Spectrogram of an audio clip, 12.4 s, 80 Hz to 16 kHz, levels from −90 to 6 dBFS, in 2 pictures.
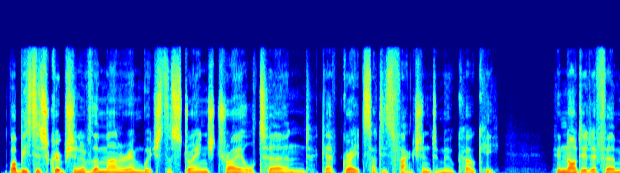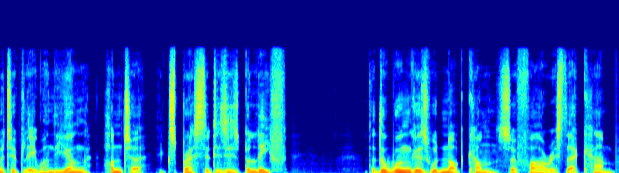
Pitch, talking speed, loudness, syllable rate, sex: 95 Hz, 190 wpm, -22 LUFS, 5.8 syllables/s, male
